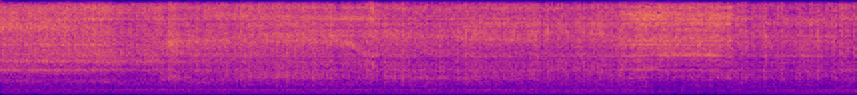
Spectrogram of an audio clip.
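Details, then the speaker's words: Bandsaw cutting a tight inside curve: steady motor hum under a harsh, rising hiss as pressure goes onto the blade while turning; blade binding in the curve, fixed by backing off and attacking at a different angle. "If you hear that blade binding like that, you hear that when I go there and I'm trying to turn, you can hear me putting pressure on that blade. Just back it back off, attack it at a different angle."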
